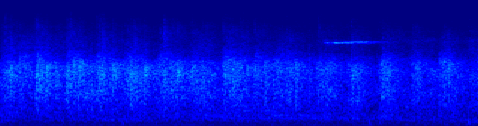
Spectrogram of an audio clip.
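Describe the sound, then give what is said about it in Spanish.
A church audience applauding, steady dense clapping throughout, moderately loud and even, with no talk over it. “Le damos un aplauso a la palabra del Señor.”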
